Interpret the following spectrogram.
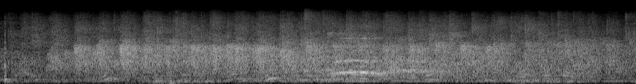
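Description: Audience applauding in a hall, starting about half a second in and tapering near the end, with a few voices faintly heard over it.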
